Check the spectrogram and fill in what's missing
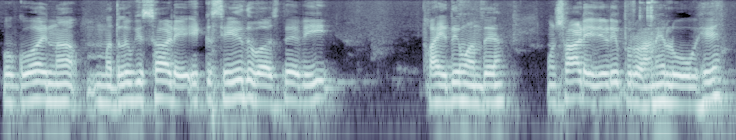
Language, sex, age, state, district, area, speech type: Dogri, male, 18-30, Jammu and Kashmir, Reasi, rural, spontaneous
